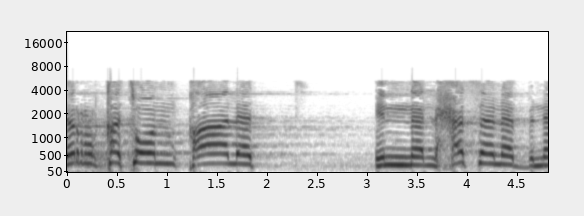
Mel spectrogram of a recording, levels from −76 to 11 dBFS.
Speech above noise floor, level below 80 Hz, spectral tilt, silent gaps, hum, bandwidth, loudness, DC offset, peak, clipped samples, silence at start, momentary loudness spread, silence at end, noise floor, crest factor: 35 dB; -50 dBFS; -7.5 dB/octave; none; none; 5.4 kHz; -11 LUFS; under 0.1%; 0 dBFS; under 0.1%; 0 s; 5 LU; 0 s; -45 dBFS; 12 dB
